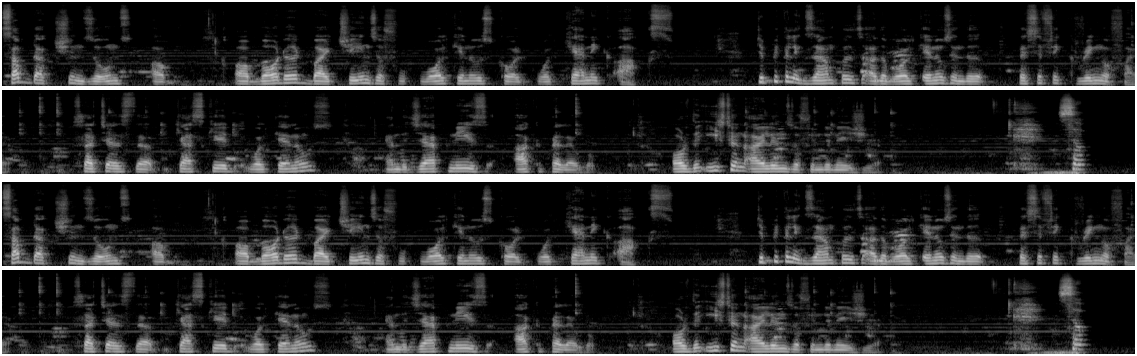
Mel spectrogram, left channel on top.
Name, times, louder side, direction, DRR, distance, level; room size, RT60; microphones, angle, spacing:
voice 1, 0.0-1.7 2.3-6.7 7.6-9.8 10.2-11.4 12.1-14.6 15.2-17.2 18.0-20.1, equal, ahead, 0.3 m, -25 dB
voice 2, 1.4-2.7 6.9-7.4 8.6-9.1 10.9-12.2 13.6-13.7 14.7-15.5 17.0-17.1 17.5-18.1 19.0-19.1 19.5-19.6 20.0-22.1, right 1 dB, 25° right, 1.7 m, -34 dB
3.8 x 2.3 x 3.7 m
head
